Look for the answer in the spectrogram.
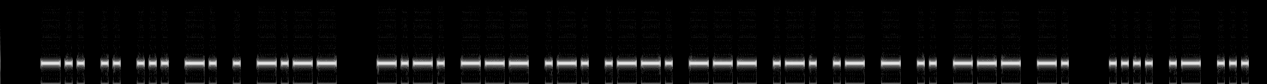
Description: Morse code, heard as a keyed tone, about 20 wpm, 1000 Hz. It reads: DISNEY CORPORATION HAS
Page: New quotes every day in morse code at 20 Words per minute.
